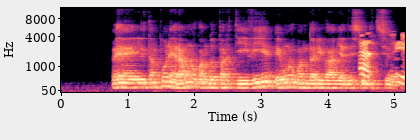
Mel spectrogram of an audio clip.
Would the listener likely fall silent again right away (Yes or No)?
No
